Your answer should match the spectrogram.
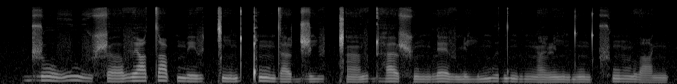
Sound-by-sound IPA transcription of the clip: ɖ͡ʐ o˥˩ v u˥˩ v ʂ ʌ˨˩˦ v ɛ˥ tˤ ɯ˥˩ p m e˨ v ǀ ĩ˨˩˦ d ǃ ũ˥˧ d a˨ ɖ͡ʐ i˨ v ǁ ã˨˩˦ v ɖʱ a˥˧ ʂ ũ˨ ŋ l ɛ˥˩ v ɳ i˨˩˦ m ɯ˥ d ŋ ɯ˨ ŋ ã˨ ɭ ĩ˨ d ũ˨ d ʈ͡ʂʰ ũ˥˧ ŋ ðˤ ɛ˨ ŋ

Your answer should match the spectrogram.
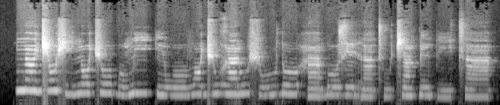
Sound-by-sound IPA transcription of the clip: n ã˦ d͡ʒ ɔ˦ ʃ i˨ n ɔ˦ t͡ʃ oː˦ ɓ o˨ m iː˦ k ĩ˨ w oː˨ β ɔ˦ d͡ʒ u˦ ɣ ã˦ ɾ u˦ ʃ uː˨˦ ɗ oː˦ h ã˨ ɓ o˦ z ɪ˦ r ã˨ tʰ u˨ t͡ʃ ã˦ k͡p ĩ˦ p iː˨ t͡s ã˦

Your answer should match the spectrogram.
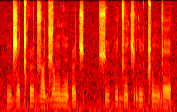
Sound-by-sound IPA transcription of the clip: n d͡ʒ ɛ ǁʰ ə˞ d͡z ɒ d͡ʑ ɔ ŋ ɡ ũ ʔ ə˞ t͡ʃ | ʃ y p y d͡z ɛ̃ t͡ʃ r y ǁ ũ ŋ ɡ ɛ

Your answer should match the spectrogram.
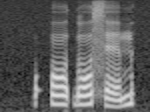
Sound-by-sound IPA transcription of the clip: ʔ ɔ˧ ɗ ɔ˧˥ s ɛ˨˩˦ m

